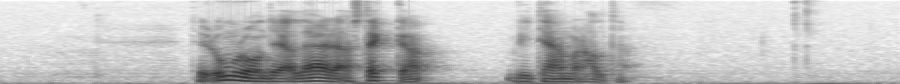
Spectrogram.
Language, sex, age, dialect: Faroese, male, 15-35, Suðurstreymoy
